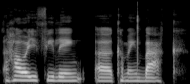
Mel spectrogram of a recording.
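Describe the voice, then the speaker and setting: A young adult woman from India hosting a podcast interview, upbeat and curious, with quick follow-up questions. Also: on the low side, little pitch movement, clear, resonant tone. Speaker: podcast host.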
